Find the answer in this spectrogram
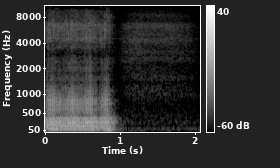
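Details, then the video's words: Sleeping pet dog Krosh gives one loud, throaty, pulsing snore lasting under a second, followed by quiet breathing. "Собака храпит. Крош спит"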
